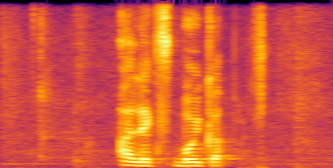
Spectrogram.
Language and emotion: Russian, positive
